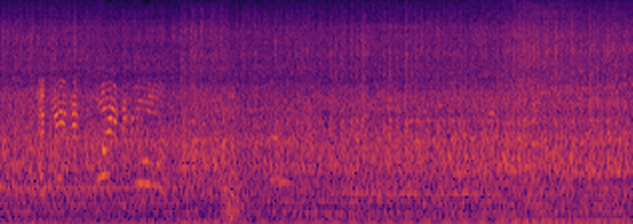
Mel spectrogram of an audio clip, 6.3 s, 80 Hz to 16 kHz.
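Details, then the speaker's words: Caterpillar D7F dozer at its first start in 10 years, starting within 3 seconds: a deep, steady diesel rumble holding even, with no knocks, misses or surging. It idles healthy. "Did you hear it? It sounded amazing. Like, I really didn't even expect it to start that easy. I just hit the key and within 3 seconds, it was running."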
